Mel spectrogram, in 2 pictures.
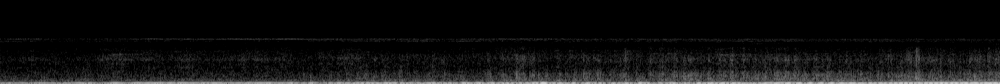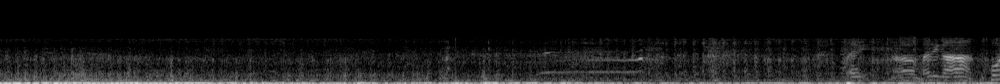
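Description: Gravity-driven luge cart rolling down a concrete track: a steady low rumble of wheels and wind on the cart-mounted microphone, growing louder toward the middle as the cart picks up speed, then easing.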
